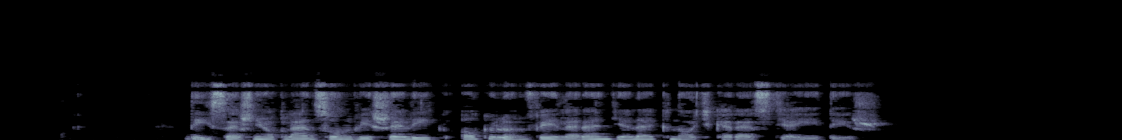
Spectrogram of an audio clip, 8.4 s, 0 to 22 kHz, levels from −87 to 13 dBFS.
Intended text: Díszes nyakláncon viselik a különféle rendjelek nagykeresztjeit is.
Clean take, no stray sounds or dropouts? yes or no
yes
